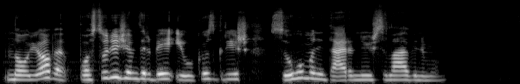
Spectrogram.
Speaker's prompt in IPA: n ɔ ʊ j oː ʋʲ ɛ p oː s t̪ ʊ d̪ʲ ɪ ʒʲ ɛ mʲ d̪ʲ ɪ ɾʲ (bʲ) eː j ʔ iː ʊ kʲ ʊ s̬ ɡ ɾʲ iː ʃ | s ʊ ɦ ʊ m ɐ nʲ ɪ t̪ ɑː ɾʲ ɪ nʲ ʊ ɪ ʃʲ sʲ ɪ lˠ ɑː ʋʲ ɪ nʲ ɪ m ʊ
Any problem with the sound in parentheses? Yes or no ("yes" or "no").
no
